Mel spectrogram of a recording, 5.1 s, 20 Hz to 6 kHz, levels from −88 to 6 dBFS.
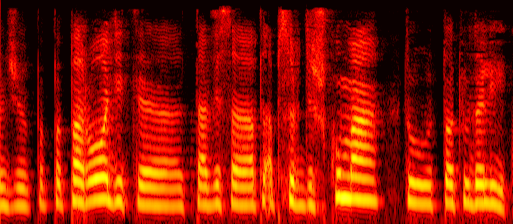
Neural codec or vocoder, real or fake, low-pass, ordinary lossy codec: none; real; 5.4 kHz; AAC, 24 kbps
